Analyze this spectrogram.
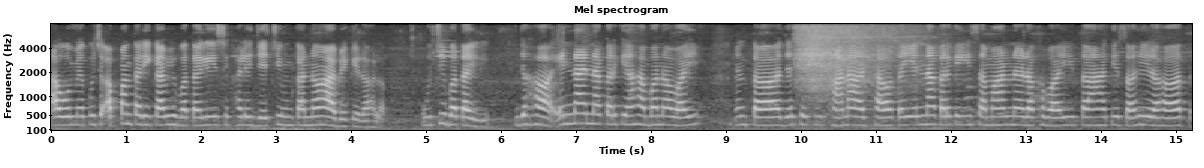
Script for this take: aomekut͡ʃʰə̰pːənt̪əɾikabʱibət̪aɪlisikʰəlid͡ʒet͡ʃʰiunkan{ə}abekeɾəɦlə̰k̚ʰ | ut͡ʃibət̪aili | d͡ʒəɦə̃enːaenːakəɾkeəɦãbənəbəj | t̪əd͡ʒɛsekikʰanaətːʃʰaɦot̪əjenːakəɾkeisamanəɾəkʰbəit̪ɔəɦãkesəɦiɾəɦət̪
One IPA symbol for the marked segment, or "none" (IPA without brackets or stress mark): ə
